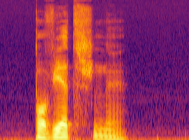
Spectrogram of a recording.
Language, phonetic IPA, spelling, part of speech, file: Polish, [pɔˈvʲjɛṭʃnɨ], powietrzny, adjective, Pl-powietrzny.ogg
